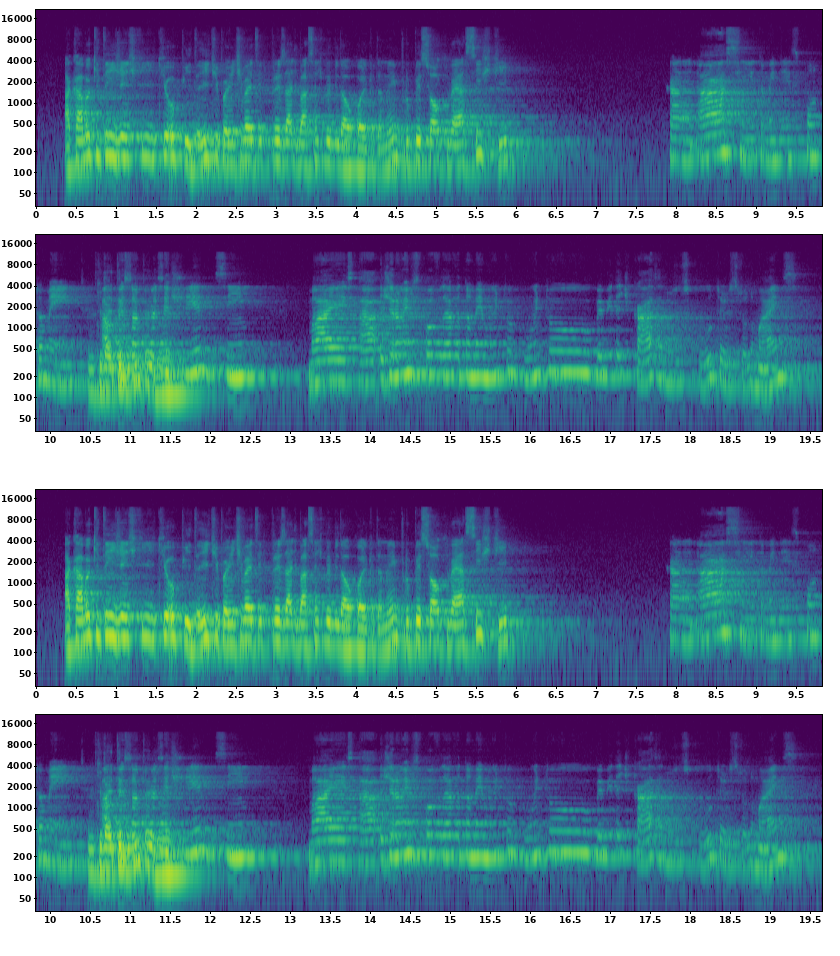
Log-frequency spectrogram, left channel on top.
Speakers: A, on the right; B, on the left.
A: Acaba que tem gente que, que opta. E, tipo, a gente vai ter que precisar de bastante bebida alcoólica também, pro pessoal que vai assistir,
B: Cara, ah, sim, também tem esse ponto também.
A: em que
B: Ah,
A: vai
B: o
A: ter
B: pessoal
A: muita
B: que vai
A: gente.
B: assistir, sim. Mas ah, geralmente esse povo leva também muito, muito bebida de casa nos scooters e tudo mais,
